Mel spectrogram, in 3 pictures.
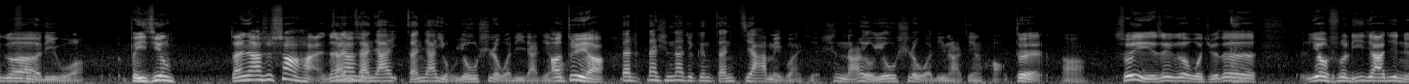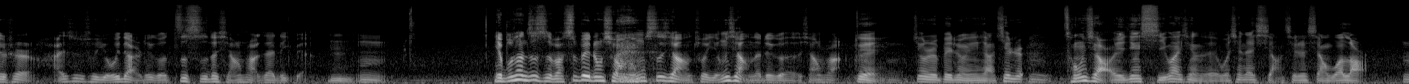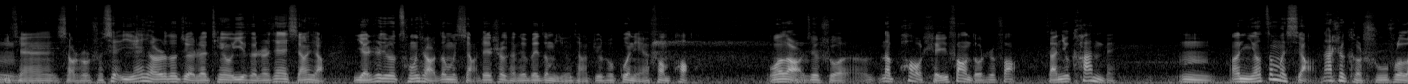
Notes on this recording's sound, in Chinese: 这一期我俩录制条件有点特别，在公园录的，过程中刮风又下雨的，大家听着可能会有点奇怪。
